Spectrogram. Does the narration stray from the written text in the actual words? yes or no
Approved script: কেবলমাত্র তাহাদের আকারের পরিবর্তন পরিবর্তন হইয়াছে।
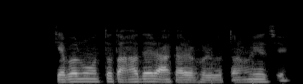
yes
